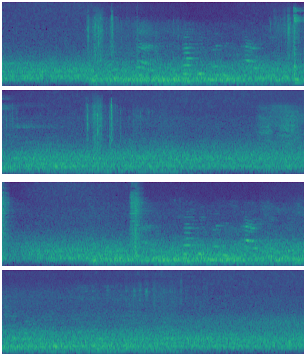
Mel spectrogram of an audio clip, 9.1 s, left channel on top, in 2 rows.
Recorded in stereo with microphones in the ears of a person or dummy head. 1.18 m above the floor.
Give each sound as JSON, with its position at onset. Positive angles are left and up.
{"t": 1.3, "sound": "a child speaking", "side_deg": 65, "distance_m": 1.2}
